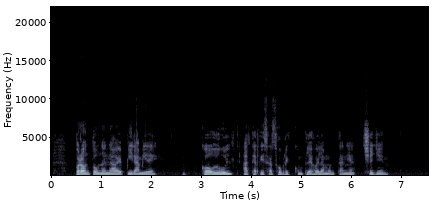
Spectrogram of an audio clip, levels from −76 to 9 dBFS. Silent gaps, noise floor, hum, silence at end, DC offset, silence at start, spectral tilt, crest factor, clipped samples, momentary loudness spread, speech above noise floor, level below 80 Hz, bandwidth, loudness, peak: none; -67 dBFS; none; 0.85 s; under 0.1%; 0.5 s; -7.5 dB/octave; 18 dB; under 0.1%; 11 LU; 41 dB; -66 dBFS; 10.5 kHz; -27 LUFS; -10 dBFS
